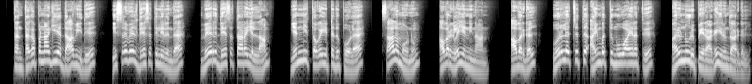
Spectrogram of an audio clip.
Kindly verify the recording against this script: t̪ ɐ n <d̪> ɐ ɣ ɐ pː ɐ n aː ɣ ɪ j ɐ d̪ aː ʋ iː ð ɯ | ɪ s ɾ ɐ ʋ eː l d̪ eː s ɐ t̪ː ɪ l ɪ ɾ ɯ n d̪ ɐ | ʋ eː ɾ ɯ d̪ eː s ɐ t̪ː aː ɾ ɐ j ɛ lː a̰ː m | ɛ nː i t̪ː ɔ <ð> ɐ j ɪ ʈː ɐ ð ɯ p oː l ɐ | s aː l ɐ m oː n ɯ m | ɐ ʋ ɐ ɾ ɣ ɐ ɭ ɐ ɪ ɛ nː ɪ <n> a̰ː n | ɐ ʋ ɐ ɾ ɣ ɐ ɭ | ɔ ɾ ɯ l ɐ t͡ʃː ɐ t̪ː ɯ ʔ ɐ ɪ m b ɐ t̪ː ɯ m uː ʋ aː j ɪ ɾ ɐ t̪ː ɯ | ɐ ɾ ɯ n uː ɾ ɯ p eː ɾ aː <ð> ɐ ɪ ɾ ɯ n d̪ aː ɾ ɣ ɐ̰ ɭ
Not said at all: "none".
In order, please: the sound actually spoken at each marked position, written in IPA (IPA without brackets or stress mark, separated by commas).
t̪, ɣ, n, ɣ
